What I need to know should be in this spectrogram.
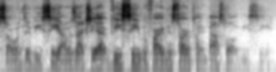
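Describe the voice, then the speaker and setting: This woman has a very deep, low pitch and an American accent. She talks at a very fast pace with fairly even intonation. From Los Angeles, Westchester. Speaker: former basketball player. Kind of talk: interview.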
